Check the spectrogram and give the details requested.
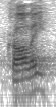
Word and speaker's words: Crowley: learned about with aleister crowley he likes to be have his name pronounced crowley to rhyme with holy and the satanist today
